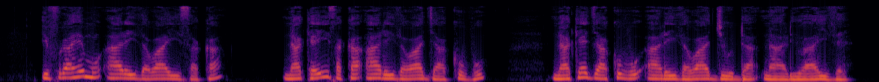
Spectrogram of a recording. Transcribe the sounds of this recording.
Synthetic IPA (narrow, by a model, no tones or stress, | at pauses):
ifuɾahemuʔaɾeiðawaisaka | nakɛisakaʔaɾeiðawad͡ʒakuβu | nakɛd͡ʒakuβuʔaɾeiðawad͡ʑudanaːɾjɔaiðɛ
